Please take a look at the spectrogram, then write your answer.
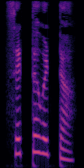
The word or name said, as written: ಸೆಟ್ಟವಟ್ಟ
